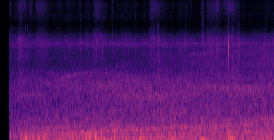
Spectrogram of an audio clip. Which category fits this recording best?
Soundscapes > Urban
